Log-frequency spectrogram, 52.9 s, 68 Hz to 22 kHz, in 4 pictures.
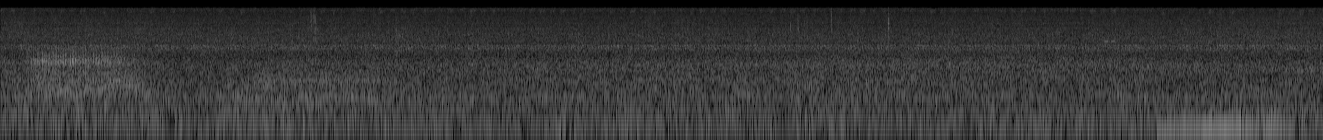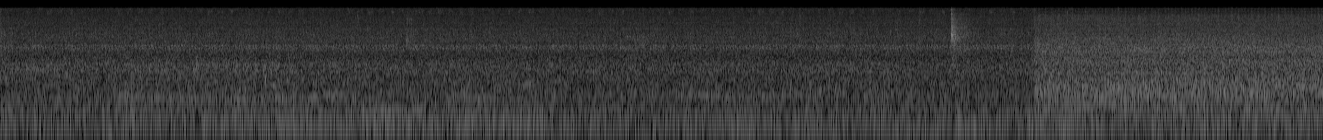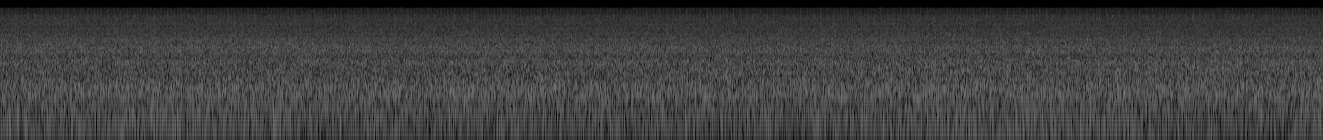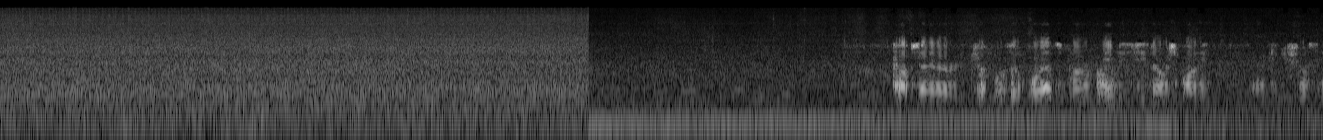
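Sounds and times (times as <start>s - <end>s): road noise: 0.0s - 52.9s
vehicle engines idling: 0.0s - 52.9s.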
